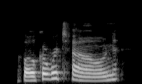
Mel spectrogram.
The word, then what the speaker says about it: Boca Raton: Yes, and you should know that because you're in Florida, but yes, it's Boca Raton, long O, not like rattan, like right. The furniture.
